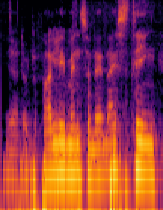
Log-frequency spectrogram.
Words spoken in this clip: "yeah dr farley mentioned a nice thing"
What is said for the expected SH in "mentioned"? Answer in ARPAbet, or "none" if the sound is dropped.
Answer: S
